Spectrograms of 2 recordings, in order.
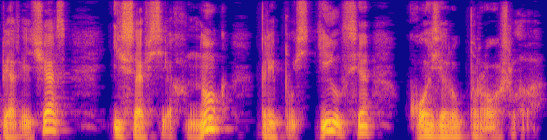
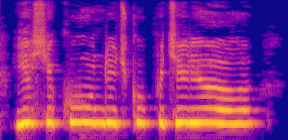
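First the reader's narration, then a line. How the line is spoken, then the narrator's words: Sobbing. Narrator (Russian): всхлипнула минутка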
